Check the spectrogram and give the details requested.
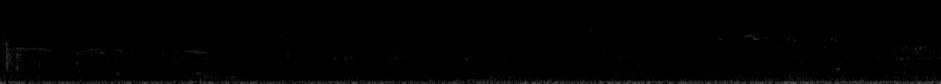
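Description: Near silence with faint birds chirping and calling: many short, high chirps.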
